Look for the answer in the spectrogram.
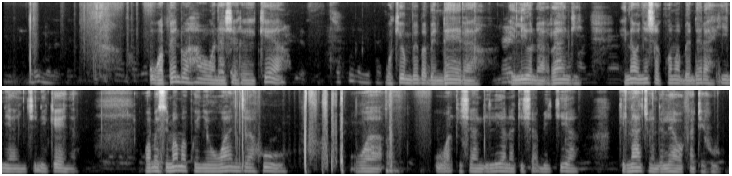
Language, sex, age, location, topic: Swahili, male, 18-24, Kisumu, government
